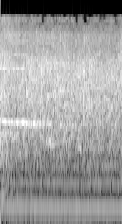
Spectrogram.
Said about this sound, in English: We have named them after the camps in the church. When I mention them, clap for them.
